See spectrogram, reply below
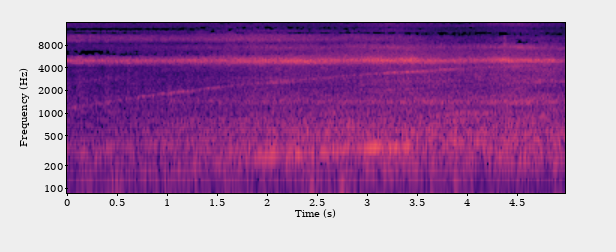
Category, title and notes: Sound effects > Vehicles
Tram arrival and departure sequences including door chimes and wheel squeal. Wet city acoustics with light rain and passing cars. Recorded at Sammonaukio (19:00-20:00) using iPhone 15 Pro onboard mics. No post-processing applied.
Tram, urban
